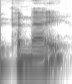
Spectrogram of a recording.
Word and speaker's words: Pinette: I think that's how you pronounce it. I feel like it should be Pinay, but he pronounced it John Pinette.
